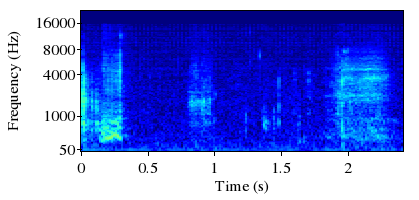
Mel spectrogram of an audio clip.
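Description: Faint, scattered clicks and rustles of hands moving jumper wires and small electronic parts on a breadboard.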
